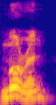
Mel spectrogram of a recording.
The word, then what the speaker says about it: Moran: going to be talking Emma morens and it's pronounced Moran David yes it's Moran not like Moran not like Dylan and I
